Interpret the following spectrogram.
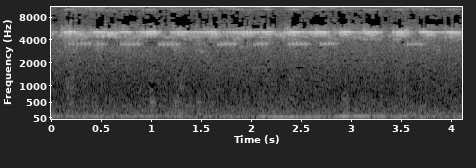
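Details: Farmed crickets in Khon Kaen, Thailand, about ten days from harvest, chirp steadily in a bright high trill pulsing several times a second.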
